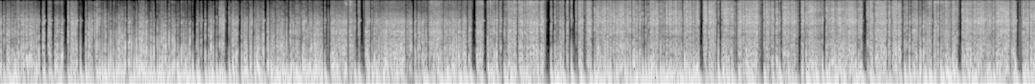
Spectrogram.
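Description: Passenger train running at speed, heard at an open window: a loud steady rumble and rush of air, broken by many quick, irregular knocks and rattles.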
